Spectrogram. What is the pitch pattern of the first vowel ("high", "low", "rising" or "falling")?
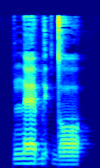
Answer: high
